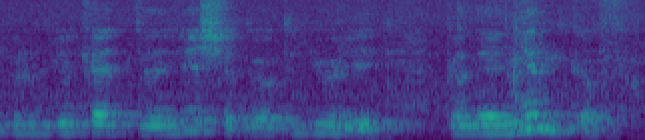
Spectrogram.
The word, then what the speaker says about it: Кононенко: Это вот Юрий Кононенков. Вот я всегда путаю с Каненко, фамилию не могу произносить правильно. Кононенков, правильно? Кононенко. Да, Кононенко.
